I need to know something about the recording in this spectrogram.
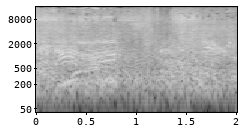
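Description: Electric energy crackles and fizzes.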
